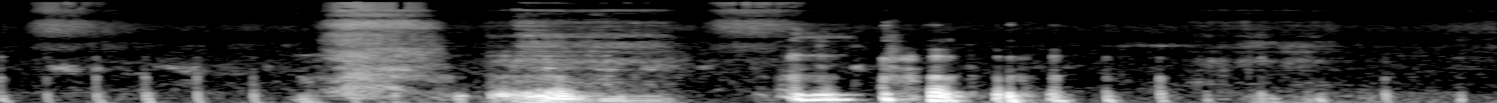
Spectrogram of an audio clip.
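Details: Man or dog, snorer uncertain: loud, low, snorting snores in clusters with a regular ticking sound in the background; snoring.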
